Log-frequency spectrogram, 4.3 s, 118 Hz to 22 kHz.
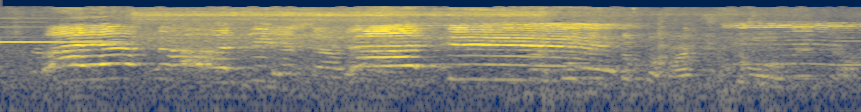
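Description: A steady door-warning buzzer on a Taiwan Railway EMU800 commuter train cuts off just after the start as the doors slide shut. Over it a child's high voice calls out loudly several times, rising and falling in pitch.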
